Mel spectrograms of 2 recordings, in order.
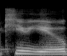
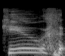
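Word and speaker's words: Qu: u series it's pronounced q lots of people in the americas like to say q u but since i joined the team it is pronounced q uh they have several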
